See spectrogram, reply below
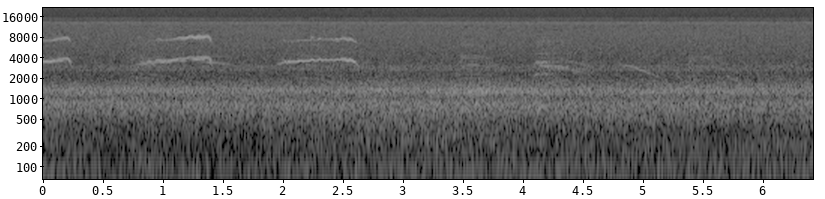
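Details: Bald eagle at its Northeast Florida nest, nest camera, 13 February 2022 mid-morning: several high, thin whistled notes that rise and then drop, clearer at first and fading later, over steady low background rumble.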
